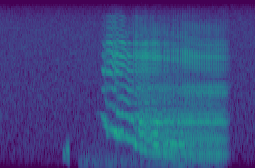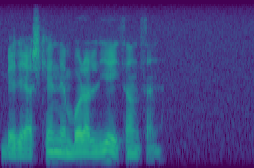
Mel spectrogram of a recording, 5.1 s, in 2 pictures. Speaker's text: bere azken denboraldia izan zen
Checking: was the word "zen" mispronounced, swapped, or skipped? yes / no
no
